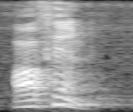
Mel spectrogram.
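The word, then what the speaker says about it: often: ही वॉज ऑफन arrested, ऑफन एफ यहाँ silent है, इसको ऑफन हम पढ़ेंगे।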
